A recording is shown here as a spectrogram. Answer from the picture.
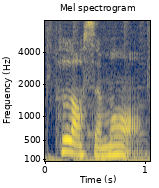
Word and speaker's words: placement: guests must follow first the word placement should always be pronounced the french way that's placemaul the second is the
